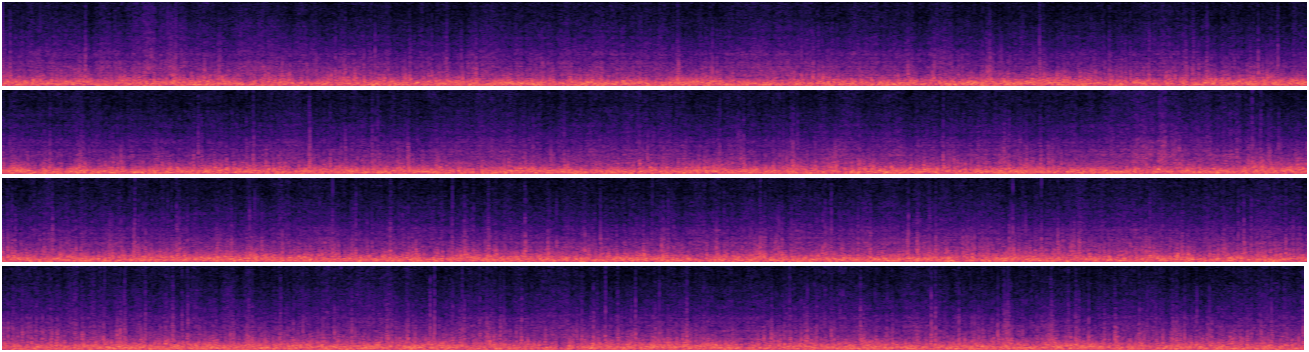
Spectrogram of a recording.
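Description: Steady rush of wind and running noise from a double-decker passenger train travelling at speed, with wind buffeting the microphone held outside the coach.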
